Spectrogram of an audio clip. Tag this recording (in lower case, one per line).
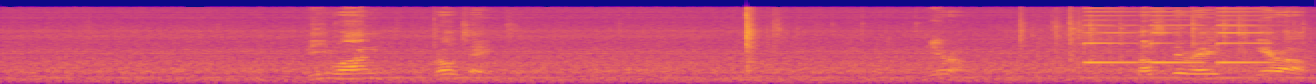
speech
